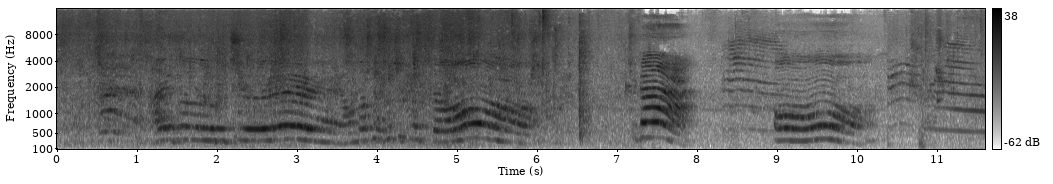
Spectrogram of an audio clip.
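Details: Ragdoll cats coming out to greet their owner returning home: a run of drawn-out, bending meows, some rising then falling, with a person talking over the first half and brief higher-pitched mews near the end.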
